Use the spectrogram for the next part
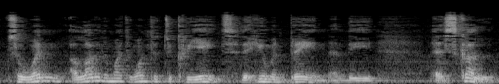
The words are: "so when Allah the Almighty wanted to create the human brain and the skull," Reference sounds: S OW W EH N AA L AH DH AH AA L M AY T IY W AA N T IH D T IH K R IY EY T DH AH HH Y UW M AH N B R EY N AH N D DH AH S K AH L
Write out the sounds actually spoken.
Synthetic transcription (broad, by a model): S OW W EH N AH L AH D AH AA M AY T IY W AA N T IH D T IH K R IY EY T DH AH HH Y UW M AH N B R EY N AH N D DH AH S K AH L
